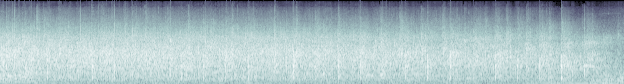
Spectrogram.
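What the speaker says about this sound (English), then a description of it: "we share a round of applause for all of our seniors who are in service" Steady, dense applause from family and friends fills a high school class night hall for graduating seniors entering service, loud and sustained throughout before easing slightly at the end.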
